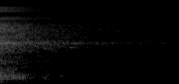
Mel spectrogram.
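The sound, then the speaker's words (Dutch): A deep breath drawn in through the nose, heard alone as a soft, airy hiss that is strongest at the start and fades steadily over nearly two seconds. “Adem diep in door je neus.”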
